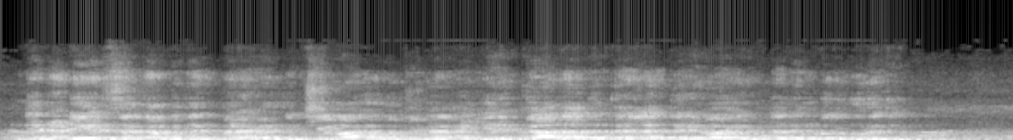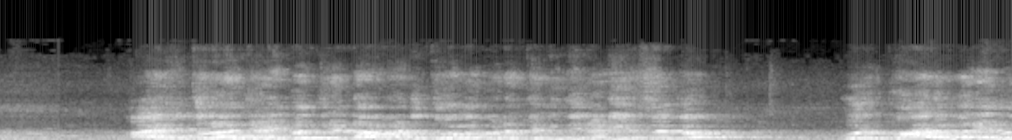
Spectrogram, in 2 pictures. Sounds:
Male speech, monologue, Speech

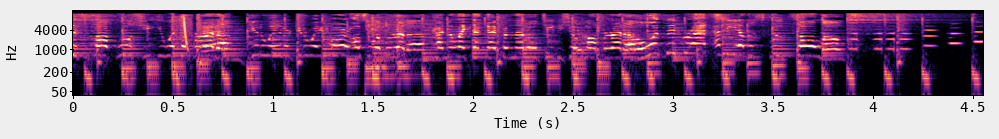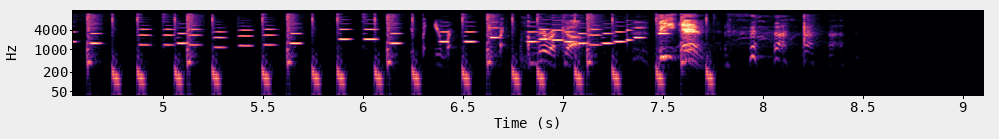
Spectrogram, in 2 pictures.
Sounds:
Music

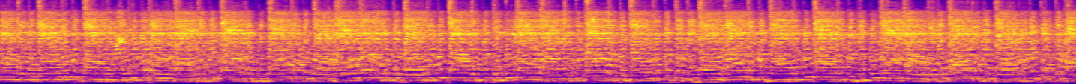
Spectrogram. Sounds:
Plucked string instrument, Electric guitar, Guitar, Music, Musical instrument

